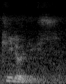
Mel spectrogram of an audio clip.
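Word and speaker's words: Chilodus: kilodus parce que kilo ça vient du grec et ça veut dire lèvre et donc voilà on prononce kilodus.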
